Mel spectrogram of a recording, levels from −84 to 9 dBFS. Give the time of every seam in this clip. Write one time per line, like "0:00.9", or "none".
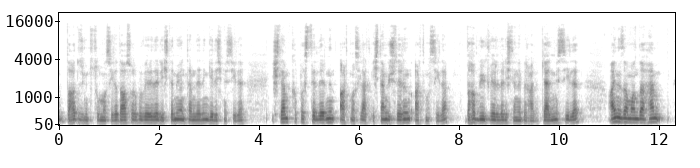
none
